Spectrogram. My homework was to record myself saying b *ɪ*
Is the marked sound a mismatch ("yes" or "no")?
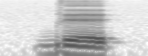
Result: yes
